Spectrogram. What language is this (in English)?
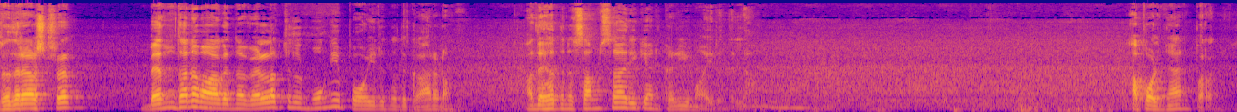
Malayalam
